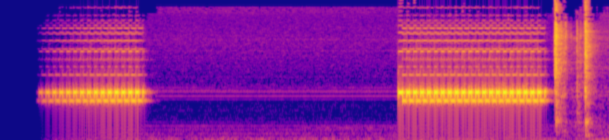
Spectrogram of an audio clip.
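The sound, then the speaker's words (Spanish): A mobile phone rings in two loud, rapidly trilling bursts separated by a few seconds of near silence, followed by a short clatter like the handset being picked up. “Me están tocando el timbre y, suena mi celu.”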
